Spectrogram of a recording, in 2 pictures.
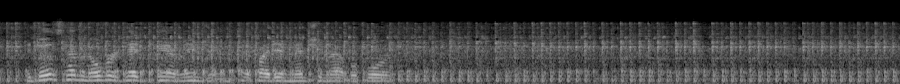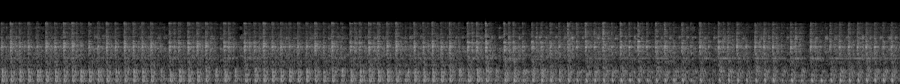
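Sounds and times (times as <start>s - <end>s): muffler rattling: 0.0s - 18.0s
small engine idling: 0.0s - 18.0s.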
